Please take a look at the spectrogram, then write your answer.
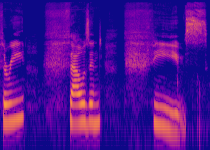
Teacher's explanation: my tongue is between my teeth and there is a stream of air this is essential for saying this th sound 3,000 thieves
